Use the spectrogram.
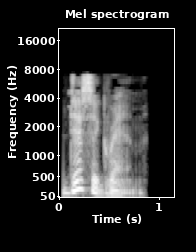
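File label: "decigramme", English, British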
